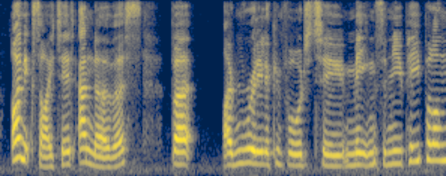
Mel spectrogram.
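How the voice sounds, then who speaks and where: The intonation is lively. The pace is moderate. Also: woman. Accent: English. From southwest England. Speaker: life and mindset coach. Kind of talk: motivational talk to camera. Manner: casual, with fillers.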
